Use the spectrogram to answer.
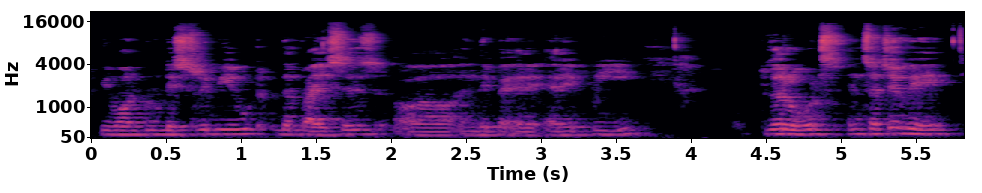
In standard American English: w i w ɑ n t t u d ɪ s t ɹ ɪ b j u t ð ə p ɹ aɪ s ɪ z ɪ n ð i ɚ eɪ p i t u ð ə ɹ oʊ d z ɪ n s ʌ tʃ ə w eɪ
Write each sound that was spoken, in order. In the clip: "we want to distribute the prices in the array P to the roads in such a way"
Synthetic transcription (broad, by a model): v i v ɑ n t t u d ɪ s t ɹ ɪ b j u t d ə p ɹ aɪ s ɪ z ɪ n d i ɚ eɪ p i t u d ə ɹ oʊ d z ɪ n s ʌ tʃ ə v eɪ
